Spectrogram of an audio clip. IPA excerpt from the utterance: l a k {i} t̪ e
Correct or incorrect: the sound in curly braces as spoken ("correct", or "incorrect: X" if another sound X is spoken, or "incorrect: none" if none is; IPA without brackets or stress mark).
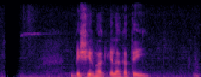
incorrect: a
